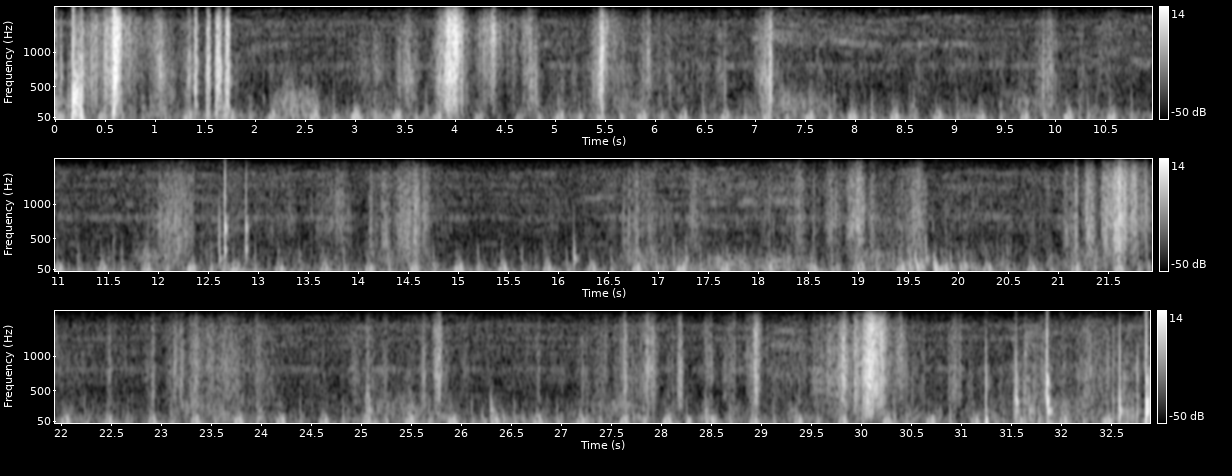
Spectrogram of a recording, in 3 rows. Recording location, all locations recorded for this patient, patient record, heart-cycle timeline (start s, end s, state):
tricuspid valve (TV)
aortic valve (AV)+pulmonary valve (PV)+tricuspid valve (TV)+mitral valve (MV)
#Age: Child
#Sex: Female
#Height: 126.0 cm
#Weight: 29.5 kg
#Pregnancy status: False
#Murmur: Absent
#Murmur locations: nan
#Most audible location: nan
#Systolic murmur timing: nan
#Systolic murmur shape: nan
#Systolic murmur grading: nan
#Systolic murmur pitch: nan
#Systolic murmur quality: nan
#Diastolic murmur timing: nan
#Diastolic murmur shape: nan
#Diastolic murmur grading: nan
#Diastolic murmur pitch: nan
#Diastolic murmur quality: nan
#Outcome: Abnormal
#Campaign: 2014 screening campaign
0.00	22.02	unannotated
22.02	22.12	S1
22.12	22.22	systole
22.22	22.30	S2
22.30	22.46	diastole
22.46	22.54	S1
22.54	22.64	systole
22.64	22.74	S2
22.74	22.88	diastole
22.88	22.98	S1
22.98	23.10	systole
23.10	23.18	S2
23.18	23.32	diastole
23.32	23.42	S1
23.42	23.50	systole
23.50	23.58	S2
23.58	23.74	diastole
23.74	23.84	S1
23.84	23.94	systole
23.94	24.04	S2
24.04	24.16	diastole
24.16	24.28	S1
24.28	24.38	systole
24.38	24.46	S2
24.46	24.60	diastole
24.60	24.70	S1
24.70	24.80	systole
24.80	24.88	S2
24.88	25.04	diastole
25.04	25.14	S1
25.14	25.22	systole
25.22	25.32	S2
25.32	25.46	diastole
25.46	25.58	S1
25.58	25.66	systole
25.66	25.74	S2
25.74	25.88	diastole
25.88	25.98	S1
25.98	26.08	systole
26.08	26.14	S2
26.14	26.30	diastole
26.30	26.42	S1
26.42	26.50	systole
26.50	26.58	S2
26.58	26.74	diastole
26.74	26.84	S1
26.84	26.94	systole
26.94	27.02	S2
27.02	27.18	diastole
27.18	27.28	S1
27.28	27.36	systole
27.36	27.44	S2
27.44	27.60	diastole
27.60	32.90	unannotated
